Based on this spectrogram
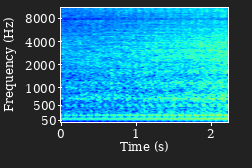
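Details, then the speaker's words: Datsun B210 idling in neutral after rusty fuel filter replaced. Steady low rumble with smooth regular firing, no misses or knocks; much quieter than before. "oh this is so much quiet I think we can deal with that"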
